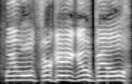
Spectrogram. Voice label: teengirl, voice; c6 dlc3 bill dies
